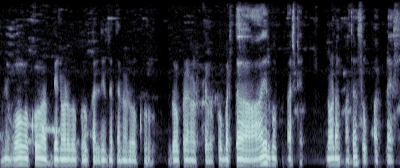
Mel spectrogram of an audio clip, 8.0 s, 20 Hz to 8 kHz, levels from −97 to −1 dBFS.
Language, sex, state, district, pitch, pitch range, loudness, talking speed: Kannada, male, Karnataka, Bellary, 95 Hz, 80-105 Hz, -20 LUFS, 110 wpm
